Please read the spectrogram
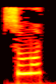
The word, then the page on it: sumut: Indonesian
